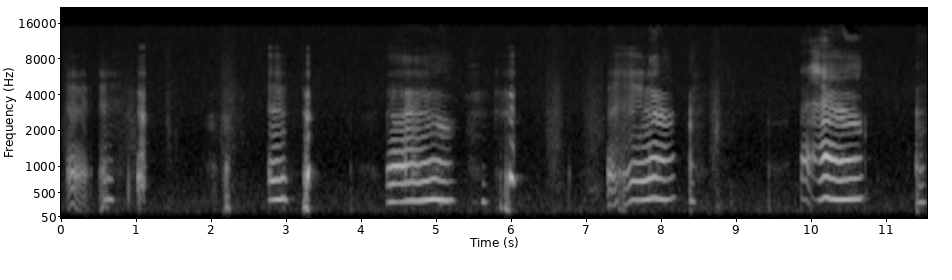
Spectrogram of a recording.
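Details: Infant with hiccups, unhappy about them: babbling and fussing broken by about five brief, abrupt hiccup catches spaced through the vocalizing.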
